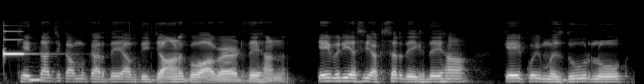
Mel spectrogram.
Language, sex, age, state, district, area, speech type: Punjabi, male, 45-60, Punjab, Fatehgarh Sahib, urban, spontaneous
